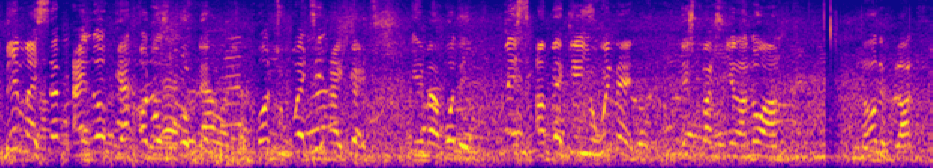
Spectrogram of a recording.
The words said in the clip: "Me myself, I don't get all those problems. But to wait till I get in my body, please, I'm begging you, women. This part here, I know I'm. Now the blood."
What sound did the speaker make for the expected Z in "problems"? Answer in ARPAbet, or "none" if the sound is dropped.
none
